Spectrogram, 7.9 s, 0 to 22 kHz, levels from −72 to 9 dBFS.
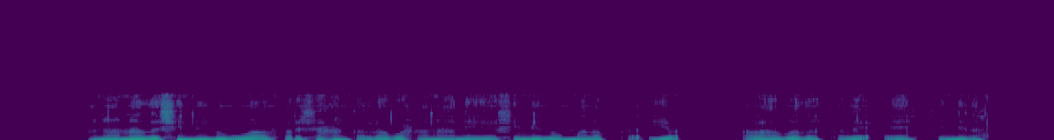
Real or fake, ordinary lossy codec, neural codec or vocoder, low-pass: real; Opus, 64 kbps; none; 7.2 kHz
